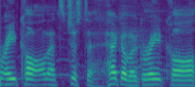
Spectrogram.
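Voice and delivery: mock, very sarcastic, complimenting tone. Retelling a coach's remark to the official, imitating sarcastic praise. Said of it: "He was very sarcastic with the official".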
